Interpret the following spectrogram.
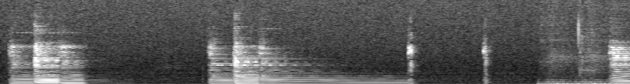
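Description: Sampled guitar from Reason's A-List guitarist instrument playing back short chord phrases: a brief chord, then a chord held for about two seconds, then another phrase starting near the end. The phrases are being auditioned while its playing style is switched.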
